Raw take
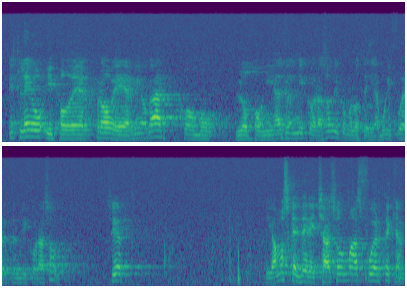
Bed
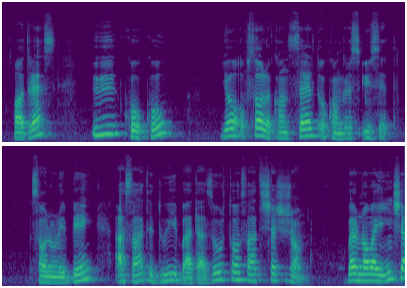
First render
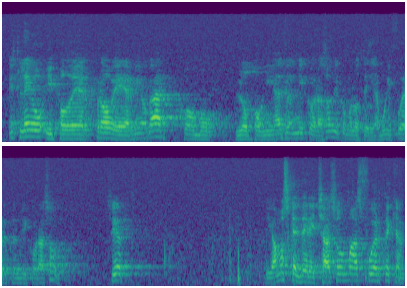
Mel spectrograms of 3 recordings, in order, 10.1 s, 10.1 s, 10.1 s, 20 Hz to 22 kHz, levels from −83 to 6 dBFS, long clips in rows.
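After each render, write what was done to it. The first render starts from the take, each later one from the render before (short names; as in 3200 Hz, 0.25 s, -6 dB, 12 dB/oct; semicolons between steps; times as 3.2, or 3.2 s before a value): denoiser 7 dB, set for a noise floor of -39 dBFS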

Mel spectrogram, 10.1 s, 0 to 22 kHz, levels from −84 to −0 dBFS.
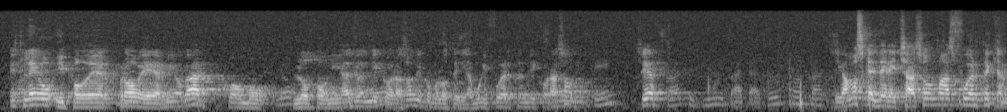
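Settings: add bed -14 dB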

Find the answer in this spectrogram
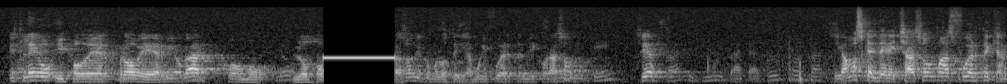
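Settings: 3.23–3.95 bleep 1300 Hz -14 dBFS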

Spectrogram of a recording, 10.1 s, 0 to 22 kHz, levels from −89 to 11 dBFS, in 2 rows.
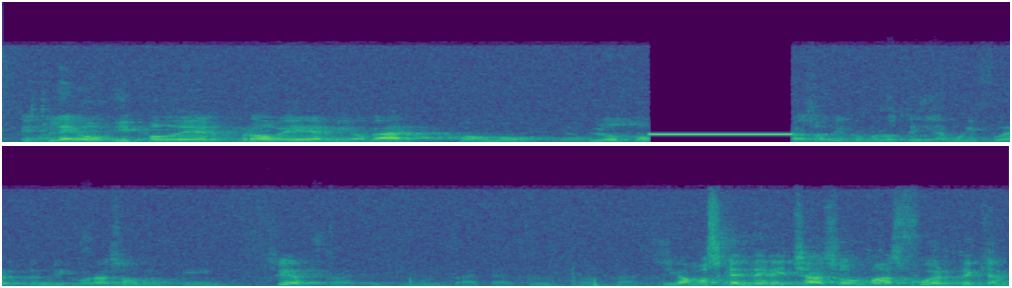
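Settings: upward compressor, threshold -36 dBFS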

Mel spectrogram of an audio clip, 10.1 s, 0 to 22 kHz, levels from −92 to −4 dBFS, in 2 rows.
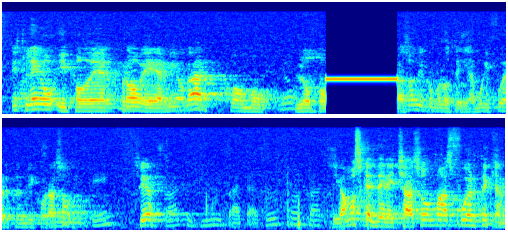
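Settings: gain -12 dB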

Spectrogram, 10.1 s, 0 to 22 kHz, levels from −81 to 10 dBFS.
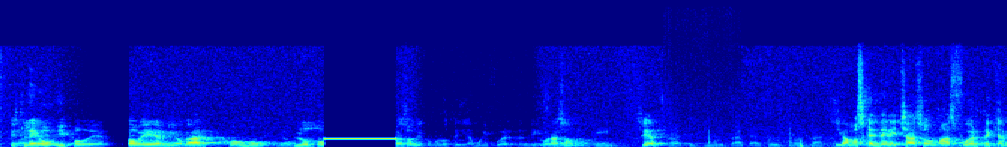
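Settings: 0.45–1.28 studio fade out; 4.12–5.43 dip -10.5 dB, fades 0.13 s; 6.62–7.41 self-modulated delay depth 0.22 ms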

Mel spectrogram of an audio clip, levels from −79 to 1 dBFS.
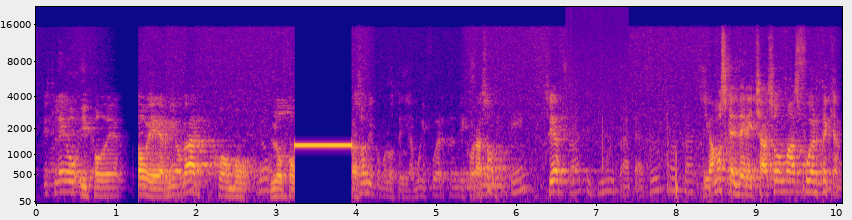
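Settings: AGC gain up to 12.5 dB; in parallel at +1 dB: limiter -14.5 dBFS, peak gain reduction 10 dB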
